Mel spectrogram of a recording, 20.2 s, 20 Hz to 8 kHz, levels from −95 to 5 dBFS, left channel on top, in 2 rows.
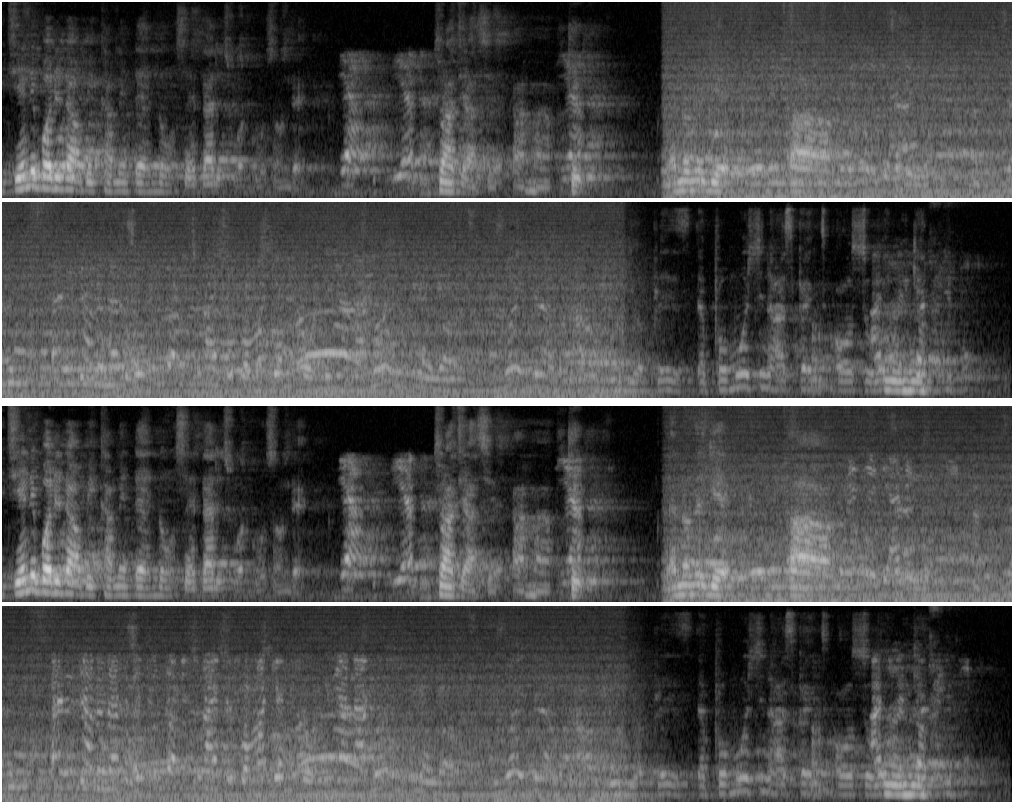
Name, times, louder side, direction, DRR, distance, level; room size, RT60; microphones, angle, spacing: voice 1, 0.0-3.0 4.3-5.8 6.6-7.3 7.8-8.4 18.9-19.3, right 2 dB, 35° right, 5 dB, 1.0 m, -29 dB
voice 2, 3.4-4.3 5.6-5.8 6.6-6.7 8.5-9.8 10.6-11.8 12.1-13.8 18.2-18.3 18.8-18.9 19.2-19.4, right 2 dB, 50° right, 0 dB, 4.0 m, -37 dB
sound 1, 6.6-16.3, left 1 dB, 70° left, 4.3 m, -37 dB
voice 3, 8.6-9.4 9.8-10.5 11.2-11.6 12.0-12.4 12.7-19.8, equal, 40° left, 5 dB, 2.2 m, -41 dB
27.5 x 25.0 x 8.5 m, 1.3 s
head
